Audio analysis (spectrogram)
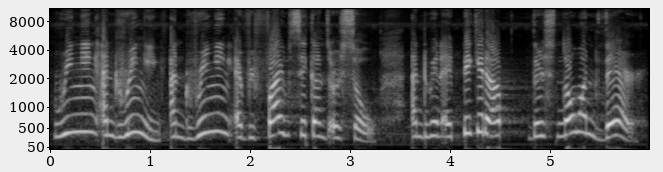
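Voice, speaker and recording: A woman's voice: sits high, animated, normal speed, fairly bright tone. A teenage girl playing a nervous, bedridden wife who complains shrilly in a school radio play. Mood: irritable. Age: teens. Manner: fretful, complaining, rising to panic.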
